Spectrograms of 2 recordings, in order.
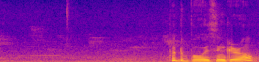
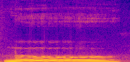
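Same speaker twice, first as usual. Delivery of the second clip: cow moo; 4 semitones lower than usual. Shown as a demonstration. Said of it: "What does the cow say?".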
